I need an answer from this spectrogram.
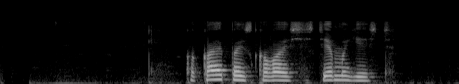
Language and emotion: Russian, neutral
